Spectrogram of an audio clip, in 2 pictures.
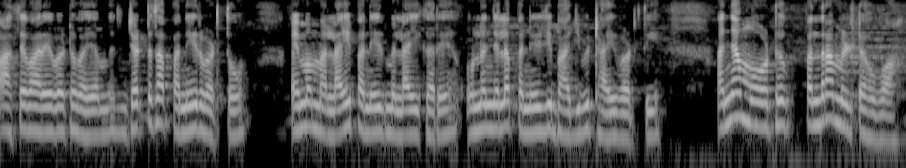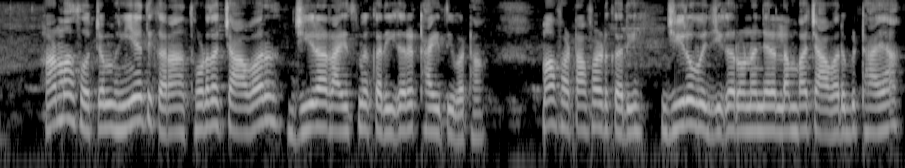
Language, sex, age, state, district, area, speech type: Sindhi, female, 30-45, Delhi, South Delhi, urban, spontaneous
